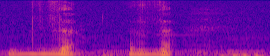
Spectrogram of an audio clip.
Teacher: For the other th sound, as in the end, for example, just allow your voice to sound at the same time.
